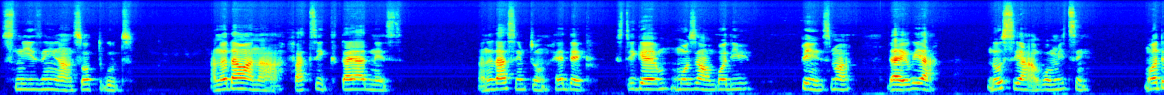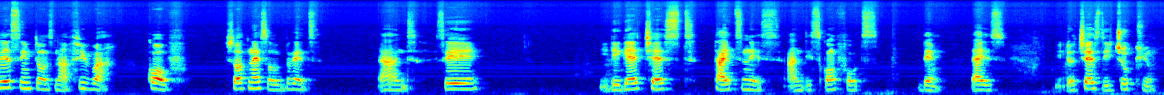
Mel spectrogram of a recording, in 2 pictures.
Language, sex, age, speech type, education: Nigerian Pidgin, female, 15-29, spontaneous, tertiary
